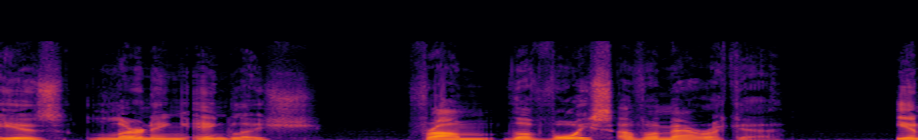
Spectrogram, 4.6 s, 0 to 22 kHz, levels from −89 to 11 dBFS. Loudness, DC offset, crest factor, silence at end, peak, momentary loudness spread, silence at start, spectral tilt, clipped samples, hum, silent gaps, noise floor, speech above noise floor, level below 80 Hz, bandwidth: -25 LUFS; under 0.1%; 20 dB; 0 s; -4 dBFS; 18 LU; 0 s; -5.5 dB/octave; under 0.1%; none; none; -65 dBFS; 40 dB; -60 dBFS; 15.5 kHz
